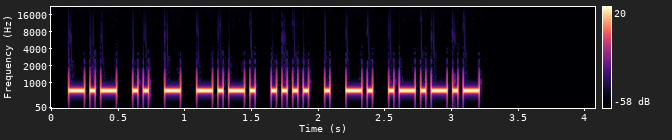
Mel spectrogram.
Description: Morse code, heard as a keyed tone, about 28 wpm, 700 Hz. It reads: KITCHEN.
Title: Sentences from Top 1400 Words 30wpm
